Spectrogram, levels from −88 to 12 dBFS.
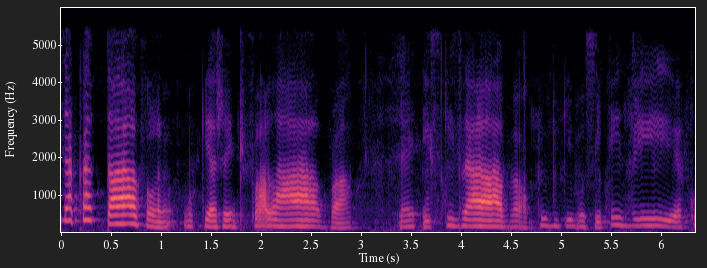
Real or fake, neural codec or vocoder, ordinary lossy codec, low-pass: fake; codec, 24 kHz, 1.5 kbps, HILCodec; none; 5.4 kHz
